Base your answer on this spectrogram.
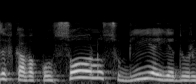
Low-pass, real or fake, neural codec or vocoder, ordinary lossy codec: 7.2 kHz; real; none; none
